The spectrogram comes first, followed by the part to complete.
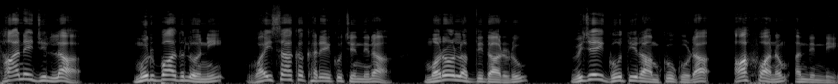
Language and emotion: Telugu, neutral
